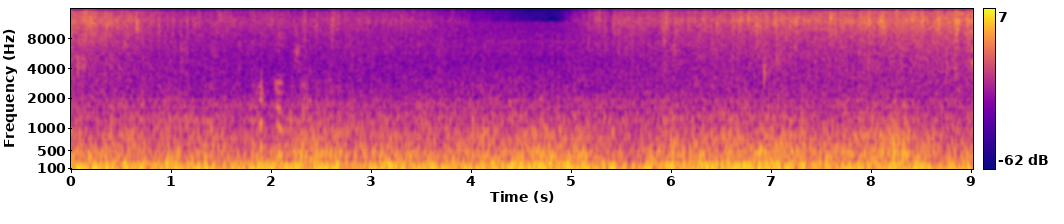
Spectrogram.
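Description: Steady low rumble of wind and road noise from a vehicle travelling at highway speed.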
